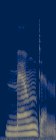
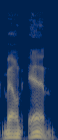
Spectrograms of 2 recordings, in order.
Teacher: It sounds like you hit a brick wall right in the middle of the word. The air just stops. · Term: glottal stop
